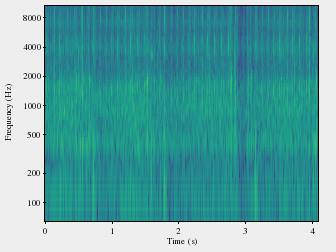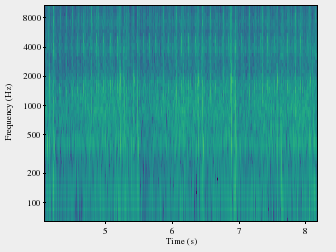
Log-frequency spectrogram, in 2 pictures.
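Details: Enjomor small hit-and-miss engine: fast light ticking with louder firing pops every so often between coasting spells, steady and unforced, over chatting and highway noise; normal hit-and-miss running.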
